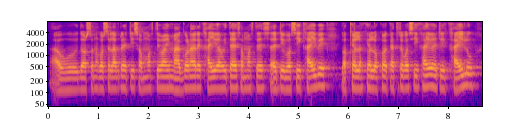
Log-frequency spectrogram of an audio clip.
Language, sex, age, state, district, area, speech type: Odia, male, 18-30, Odisha, Dhenkanal, rural, spontaneous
